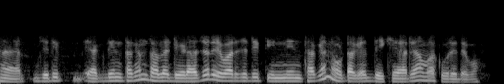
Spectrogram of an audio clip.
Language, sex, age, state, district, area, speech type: Bengali, male, 30-45, West Bengal, Paschim Medinipur, rural, conversation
